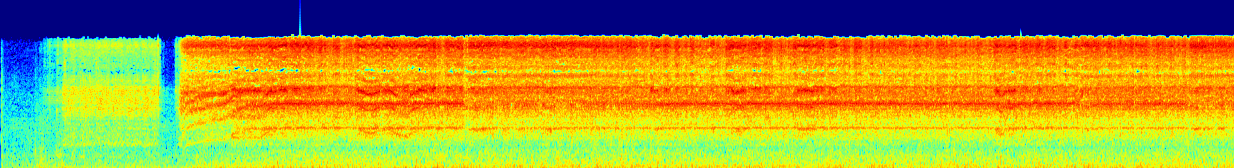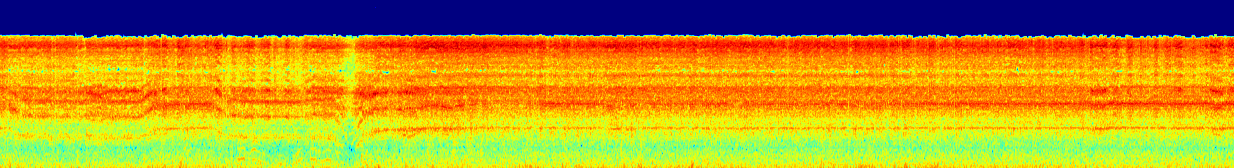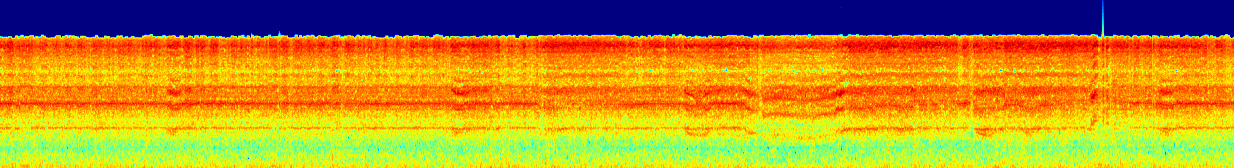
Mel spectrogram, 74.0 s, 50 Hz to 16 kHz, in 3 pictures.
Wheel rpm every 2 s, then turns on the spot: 10, 40, 170, 230, 220, 230, 230, 230, 230, 230, 230, 230, 200, 170, 200, 140, 200, 230, 230, 230, 230, 230, 230, 230, 230, 230, 230, 230, 230, 230, 230, 230, 180, 210, 230, 240, 230.
0-2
